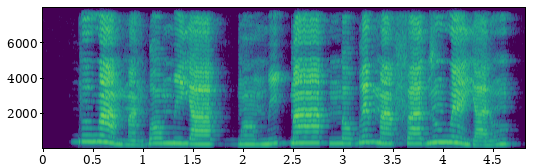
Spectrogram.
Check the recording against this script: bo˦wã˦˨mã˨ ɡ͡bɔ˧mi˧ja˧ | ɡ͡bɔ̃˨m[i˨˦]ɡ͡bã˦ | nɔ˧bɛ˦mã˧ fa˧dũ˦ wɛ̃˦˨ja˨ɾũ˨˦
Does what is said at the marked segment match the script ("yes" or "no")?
yes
